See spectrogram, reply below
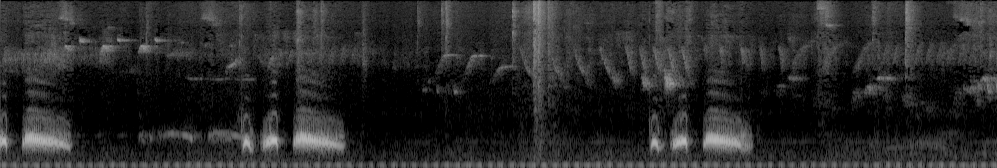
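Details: Spotted dove lure call meant to make lazy doves call: low cooing phrases, each a short pair of notes and then a longer coo, heard twice about four seconds apart over a steady low hum.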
